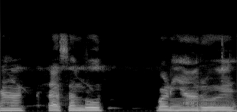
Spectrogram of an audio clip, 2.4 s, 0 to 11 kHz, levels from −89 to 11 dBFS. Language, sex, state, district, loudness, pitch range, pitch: Hindi, male, Bihar, Jamui, -25 LUFS, 145-160 Hz, 155 Hz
